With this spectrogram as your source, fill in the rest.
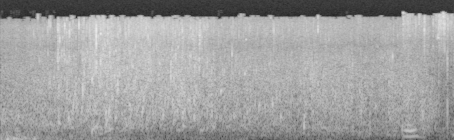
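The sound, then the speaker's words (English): Steady lake waves wash over a pebble beach on Lake Superior on a chilly day, a dense hissing and fizzing rush with faint clicks throughout and only slight swells in loudness, with no talking. “The waves come and wash the pebbles out.”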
